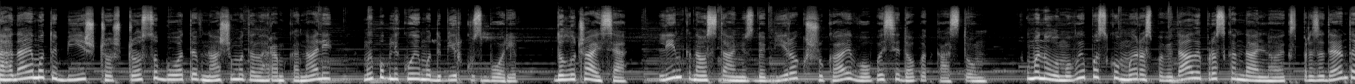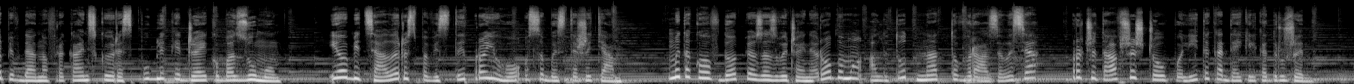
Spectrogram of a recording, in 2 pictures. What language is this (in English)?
Ukrainian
